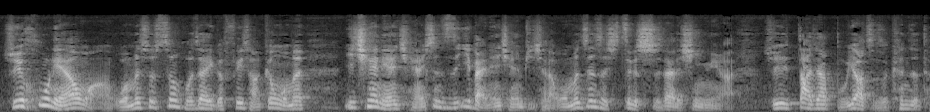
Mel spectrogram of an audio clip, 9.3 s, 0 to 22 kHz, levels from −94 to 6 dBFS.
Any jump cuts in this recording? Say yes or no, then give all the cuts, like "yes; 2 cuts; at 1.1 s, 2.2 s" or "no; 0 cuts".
yes; 2 cuts; at 3.4 s, 4.3 s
